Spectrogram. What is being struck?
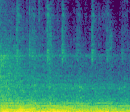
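Nothing is struck.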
